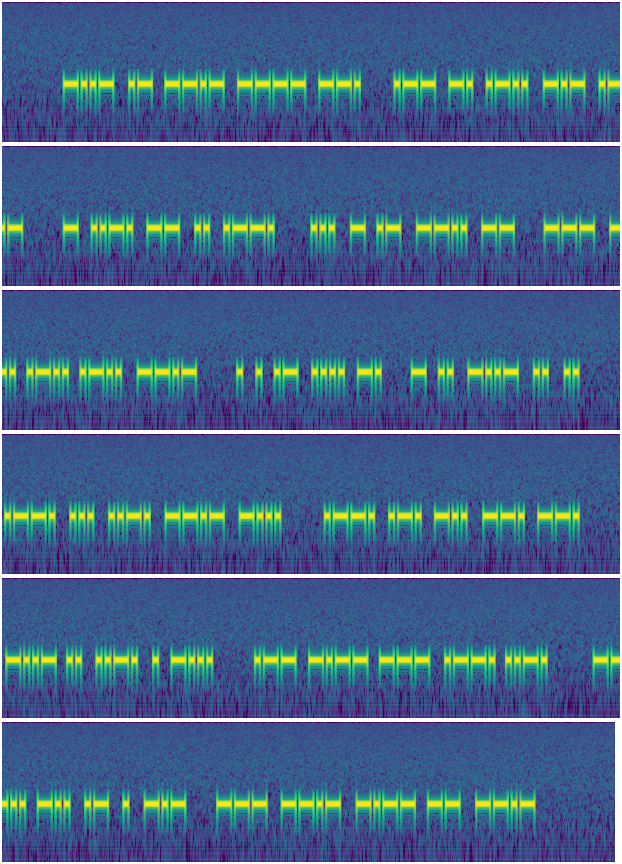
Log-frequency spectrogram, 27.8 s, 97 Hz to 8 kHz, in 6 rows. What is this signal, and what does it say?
Morse code (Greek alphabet), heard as a keyed tone, hand-sent with a paddle, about 36 wpm, 600 Hz. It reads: ΞΑΨΧΓ ΩΝΛΚΩ ΤΦΜΙΠ ΣΤΑΖΜ ΟΝΛΛΨ ΕΕΑΗΝ ΤΙΞΙΙ ΠΣΦΨΒ ΠΡΔΓΓ ΞΙΦΕΒ ΩΥΟΠΦ ΖΔΑΕΚ ΟΨΥΜΨ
